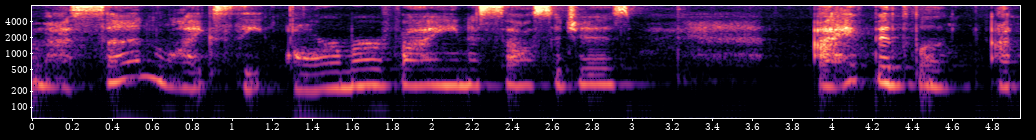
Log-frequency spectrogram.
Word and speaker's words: Vienna: I do know that that is Vienna but the regional dialect around here people everybody pronounces it by ena and I grew up pronouncing it by ena Vienna sausages these are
